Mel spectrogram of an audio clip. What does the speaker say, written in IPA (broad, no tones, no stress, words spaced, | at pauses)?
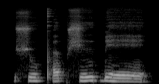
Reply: ʃupʼɐpʃɨ ɓe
